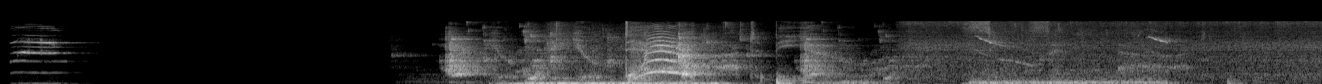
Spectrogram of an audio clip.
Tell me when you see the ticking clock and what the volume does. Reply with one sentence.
You can't hear the ticking clock here.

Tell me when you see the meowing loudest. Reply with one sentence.
The volume of the meowing peaks at 7 seconds.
